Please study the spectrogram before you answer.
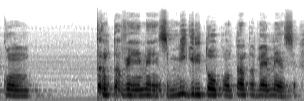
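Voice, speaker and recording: A man's voice: high voice, little pitch movement, a little slow, mellow, husky. A man voicing a shaken preacher who stammers as he explains himself to a woman. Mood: apologetic. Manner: hesitant, stammering.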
